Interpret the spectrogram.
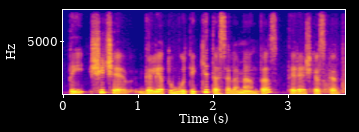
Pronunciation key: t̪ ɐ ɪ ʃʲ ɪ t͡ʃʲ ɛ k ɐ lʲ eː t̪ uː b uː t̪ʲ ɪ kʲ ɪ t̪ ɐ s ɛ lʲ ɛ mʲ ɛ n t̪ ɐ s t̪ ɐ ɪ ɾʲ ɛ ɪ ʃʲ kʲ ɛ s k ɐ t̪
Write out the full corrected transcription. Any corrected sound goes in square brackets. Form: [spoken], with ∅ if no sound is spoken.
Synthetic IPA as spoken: t̪ ɐ ɪ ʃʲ ɪ t͡ʃʲ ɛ [ɡ] ɐ lʲ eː t̪ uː b uː t̪ʲ ɪ kʲ ɪ t̪ ɐ s ɛ lʲ ɛ mʲ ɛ n t̪ ɐ s t̪ ɐ ɪ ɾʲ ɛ ɪ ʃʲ kʲ ɛ s k ɐ t̪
